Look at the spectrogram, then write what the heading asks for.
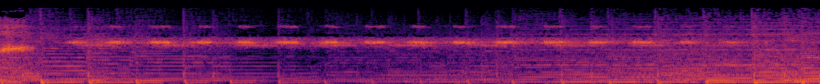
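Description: A cricket chirping sound effect: a steady, evenly spaced pulse, a bright high trill repeating about twice a second over a soft background hum, with no one speaking.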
